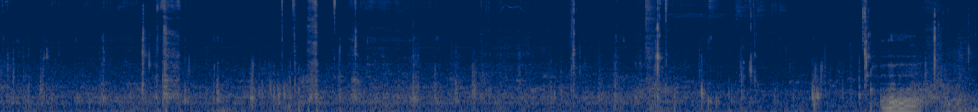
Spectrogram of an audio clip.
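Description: Faint close-up chewing and crunching of crispy fried-onion crumbs, with scattered small mouth clicks and crackles. A brief, louder low sound comes near the end.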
